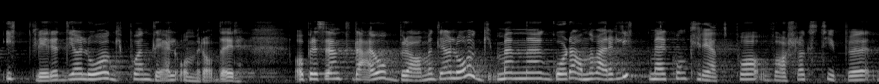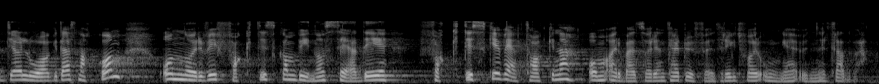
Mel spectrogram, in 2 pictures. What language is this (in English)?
Norwegian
